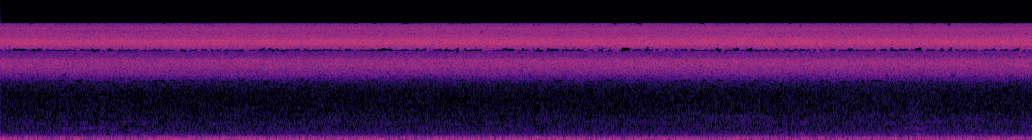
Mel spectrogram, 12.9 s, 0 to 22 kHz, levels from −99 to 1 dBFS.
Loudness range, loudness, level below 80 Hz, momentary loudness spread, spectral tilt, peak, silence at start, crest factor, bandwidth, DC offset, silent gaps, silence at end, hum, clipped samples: 1 LU; -33 LUFS; -56 dBFS; 1 LU; 3 dB/octave; -24 dBFS; 0 s; 14 dB; 11.5 kHz; under 0.1%; none; 0 s; none; under 0.1%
